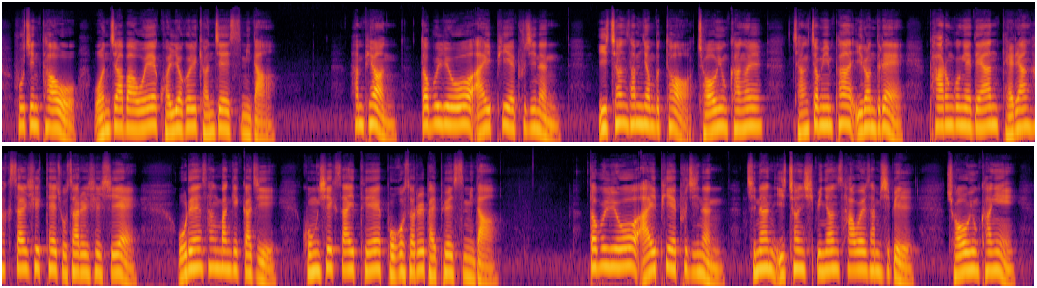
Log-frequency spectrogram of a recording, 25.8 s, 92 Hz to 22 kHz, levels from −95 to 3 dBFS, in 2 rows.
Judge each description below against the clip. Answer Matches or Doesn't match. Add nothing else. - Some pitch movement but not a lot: Matches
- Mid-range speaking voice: Matches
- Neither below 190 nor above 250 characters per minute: Matches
